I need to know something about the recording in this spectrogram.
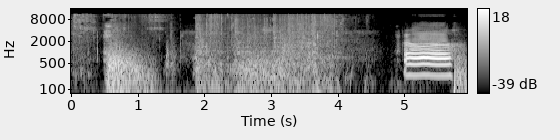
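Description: A pickaxe strikes a metal dumpster with clanging hits.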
